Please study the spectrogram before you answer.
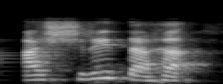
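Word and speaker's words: आश्रितः: And please note the pronunciation of this. It is Shri. So there's a difference here. It is Ashritah.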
